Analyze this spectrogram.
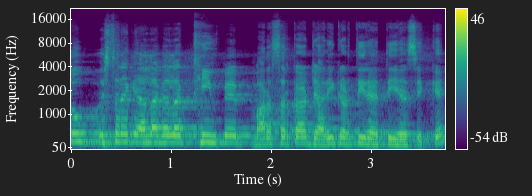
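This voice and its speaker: A man speaks with fairly even intonation. Noticeable background noise and audible room echo surround his voice. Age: 60s. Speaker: coin collector. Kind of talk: guided tour explanation.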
